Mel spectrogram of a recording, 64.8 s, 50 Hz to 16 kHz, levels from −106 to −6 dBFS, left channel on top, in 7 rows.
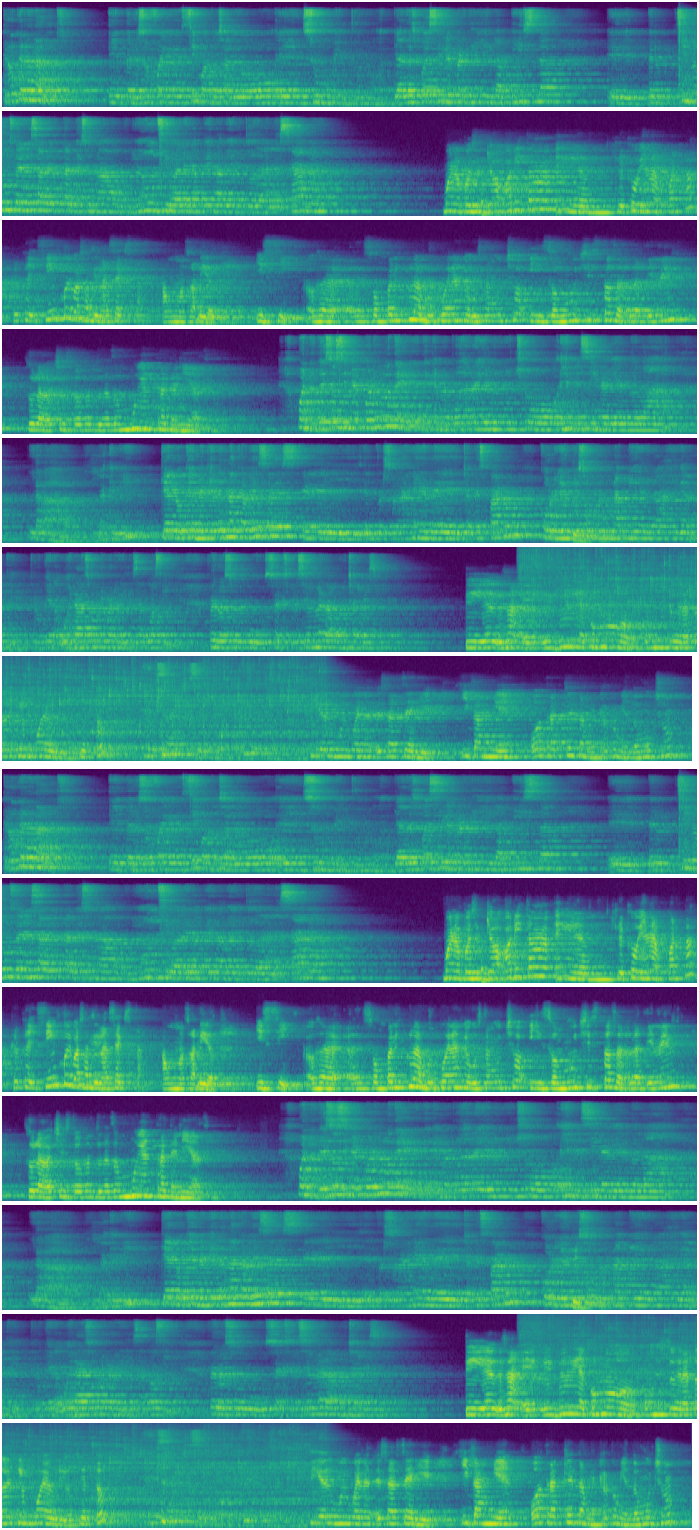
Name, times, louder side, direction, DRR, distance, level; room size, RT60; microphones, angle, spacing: voice 1, 0.0-0.8 1.4-7.8 8.1-13.7 31.3-37.1 37.4-38.9 39.2-51.5 57.5-57.9 58.2-58.5 58.8-59.0, left 1 dB, 65° left, -5 dB, 2.4 m, -29 dB
voice 2, 15.2-21.7 21.9-27.6 28.2-30.6 44.7-44.9 52.5-57.1 57.7-57.8 59.7-64.6, right 3 dB, 50° right, 8 dB, 0.4 m, -22 dB
sound 1, 53.2-60.0, left 2 dB, 30° left, 0.9 m, -33 dB
9.2 x 4.6 x 7.3 m, 2.4 s
head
